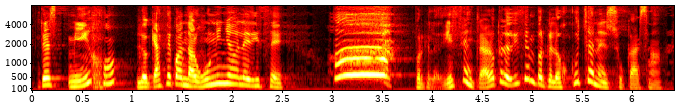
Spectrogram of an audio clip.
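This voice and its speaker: Blunt, lively Spanish woman. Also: medium pitch, fast. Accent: Spain. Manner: blunt, outspoken, earthy. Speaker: radio journalist, interview guest. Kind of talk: frank conversational interview. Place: event panel.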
